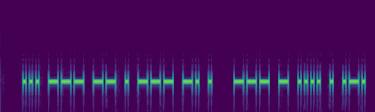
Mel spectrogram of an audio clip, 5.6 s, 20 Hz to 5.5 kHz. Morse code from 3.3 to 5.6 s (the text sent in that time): OTHER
